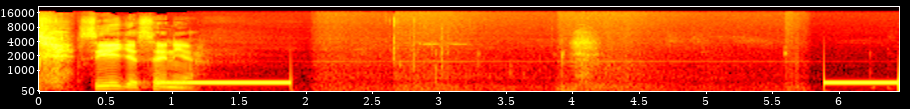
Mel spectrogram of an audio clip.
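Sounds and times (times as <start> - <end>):
speech: 0.4 - 1.3
ringback tone of an outgoing telephone call: 1.2 - 1.9, 5.9 - 6.4
faint hiss and soft rustling: 2.0 - 5.9.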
